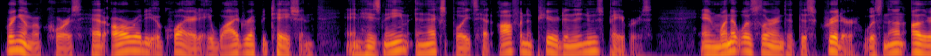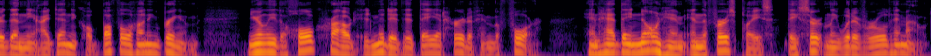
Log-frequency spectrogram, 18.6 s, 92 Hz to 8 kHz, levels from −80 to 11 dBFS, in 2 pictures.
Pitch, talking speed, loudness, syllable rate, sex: 100 Hz, 210 wpm, -20 LUFS, 6.0 syllables/s, male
